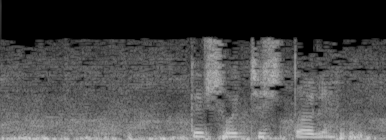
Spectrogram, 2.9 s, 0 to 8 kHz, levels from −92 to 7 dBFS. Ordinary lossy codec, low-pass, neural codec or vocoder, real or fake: MP3, 24 kbps; 7.2 kHz; codec, 44.1 kHz, 2.6 kbps, DAC; fake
